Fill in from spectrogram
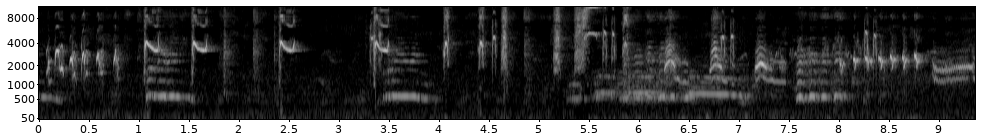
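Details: Female oriental magpie-robin voice intended to rile males: sharp harsh notes, descending whistles over low nasal tones, then a busy stretch of rapidly repeated chattering notes ending in a whistled phrase.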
